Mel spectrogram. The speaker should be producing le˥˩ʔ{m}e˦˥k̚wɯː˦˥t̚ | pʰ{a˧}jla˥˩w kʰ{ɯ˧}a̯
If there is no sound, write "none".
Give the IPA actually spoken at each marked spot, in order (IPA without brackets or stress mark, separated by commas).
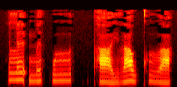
m, aː˧, ɯ˧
